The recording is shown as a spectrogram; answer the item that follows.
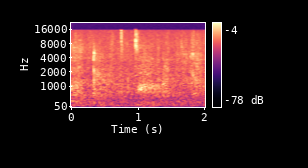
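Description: Faint hoofbeats of a horse trotting on the sand footing of an indoor arena, as soft scattered thuds.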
